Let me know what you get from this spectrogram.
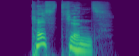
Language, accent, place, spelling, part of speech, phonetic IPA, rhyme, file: German, Germany, Berlin, Kästchens, noun, [ˈkɛstçəns], -ɛstçəns, De-Kästchens.ogg
- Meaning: genitive singular of Kästchen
